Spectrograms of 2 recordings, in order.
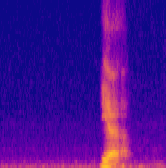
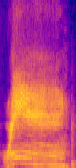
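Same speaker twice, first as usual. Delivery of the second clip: long, high imitated whine; high-pitched wail as a sound effect; imitated "wah" noise; 7 semitones higher than usual. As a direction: mimic a drawn-out, high "waah". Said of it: "they were like".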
